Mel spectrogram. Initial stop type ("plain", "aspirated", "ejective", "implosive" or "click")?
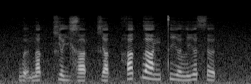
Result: plain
